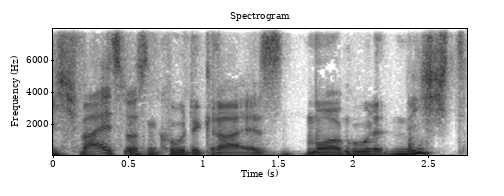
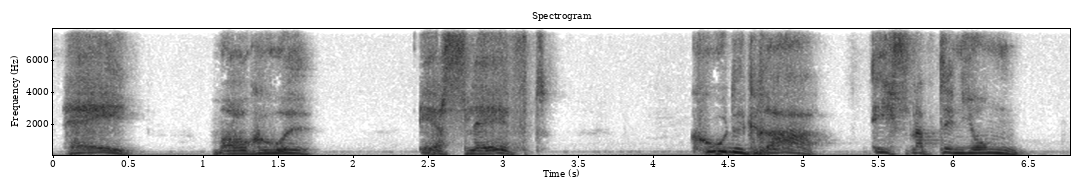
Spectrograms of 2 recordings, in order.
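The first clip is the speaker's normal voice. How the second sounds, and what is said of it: Whispering. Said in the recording (German): “flüstere”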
